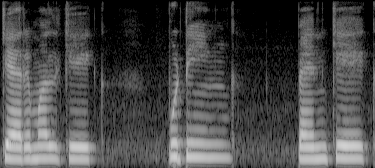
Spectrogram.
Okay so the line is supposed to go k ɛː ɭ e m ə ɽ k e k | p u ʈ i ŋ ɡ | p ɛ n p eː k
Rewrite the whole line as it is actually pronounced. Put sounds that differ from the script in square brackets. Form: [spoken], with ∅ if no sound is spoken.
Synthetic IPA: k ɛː [ɾ] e m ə [l] k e k | p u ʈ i ŋ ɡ | p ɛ n [k] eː k

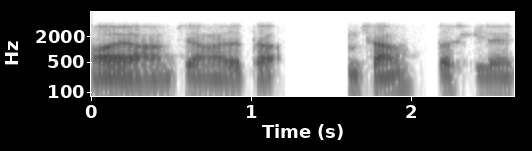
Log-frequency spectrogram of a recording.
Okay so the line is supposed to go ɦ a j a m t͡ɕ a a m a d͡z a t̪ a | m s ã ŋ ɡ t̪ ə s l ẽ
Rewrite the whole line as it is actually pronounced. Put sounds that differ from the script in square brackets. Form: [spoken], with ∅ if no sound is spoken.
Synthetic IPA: ɦ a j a m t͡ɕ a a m a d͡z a t̪ a | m s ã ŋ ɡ t̪ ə s l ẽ

